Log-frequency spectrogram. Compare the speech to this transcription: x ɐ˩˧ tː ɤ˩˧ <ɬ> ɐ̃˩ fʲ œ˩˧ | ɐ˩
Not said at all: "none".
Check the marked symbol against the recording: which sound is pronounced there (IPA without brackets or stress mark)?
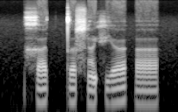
ɬ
